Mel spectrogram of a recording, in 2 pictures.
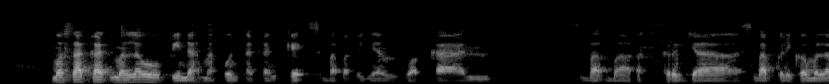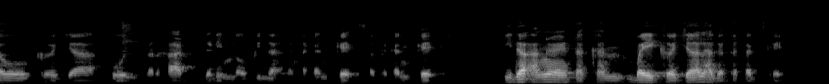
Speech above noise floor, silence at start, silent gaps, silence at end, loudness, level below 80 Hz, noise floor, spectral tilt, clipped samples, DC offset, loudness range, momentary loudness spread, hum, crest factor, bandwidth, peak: over 57 dB; 0.5 s; 4.24-4.30 s, 5.10-5.69 s, 9.34-9.41 s, 10.28-10.32 s, 13.09-13.32 s; 0.5 s; -33 LUFS; -82 dBFS; under -90 dBFS; -4.5 dB/octave; under 0.1%; under 0.1%; 10 LU; 17 LU; none; 24 dB; 7.8 kHz; -10 dBFS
